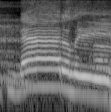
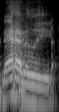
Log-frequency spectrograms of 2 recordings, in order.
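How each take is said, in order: First: Natalie stretched out slow and high in disbelief; exasperated drawn-out name. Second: Said in the usual way. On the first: Real, not acted. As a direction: groan her name like she can't believe it.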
